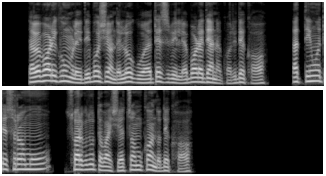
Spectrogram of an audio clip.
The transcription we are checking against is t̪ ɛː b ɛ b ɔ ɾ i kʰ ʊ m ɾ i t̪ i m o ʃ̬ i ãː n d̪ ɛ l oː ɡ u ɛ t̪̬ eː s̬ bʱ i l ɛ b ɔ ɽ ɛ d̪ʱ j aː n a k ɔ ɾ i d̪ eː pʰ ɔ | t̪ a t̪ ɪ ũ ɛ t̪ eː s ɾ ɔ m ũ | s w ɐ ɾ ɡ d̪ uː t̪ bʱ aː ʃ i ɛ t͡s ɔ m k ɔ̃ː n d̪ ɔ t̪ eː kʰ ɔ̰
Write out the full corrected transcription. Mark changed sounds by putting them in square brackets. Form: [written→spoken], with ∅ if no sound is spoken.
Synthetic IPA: t̪ ɛː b ɛ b ɔ [ɾ→ɽ] i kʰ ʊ m [ɾ→ɭ] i [t̪→d̪] i [m→b] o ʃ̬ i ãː n d̪ ɛ l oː ɡ u ɛ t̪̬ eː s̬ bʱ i l ɛ b ɔ ɽ ɛ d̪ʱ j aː n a k ɔ ɾ i d̪ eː [pʰ→kʰ] ɔ | t̪ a t̪ ɪ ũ ɛ t̪ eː s ɾ ɔ m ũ | s w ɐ ɾ ɡ d̪ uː t̪ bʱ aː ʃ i ɛ t͡s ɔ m k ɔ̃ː n d̪ ɔ [t̪→d̪] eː kʰ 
